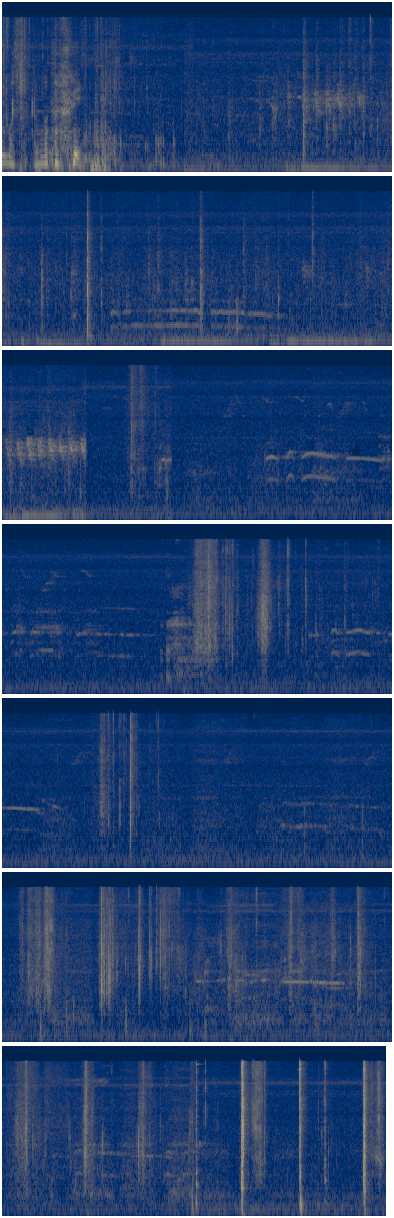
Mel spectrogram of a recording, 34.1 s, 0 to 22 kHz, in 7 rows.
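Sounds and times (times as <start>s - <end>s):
roosters crowing: 13.0s - 16.8s, 18.4s - 20.3s, 26.3s - 31.9s.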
